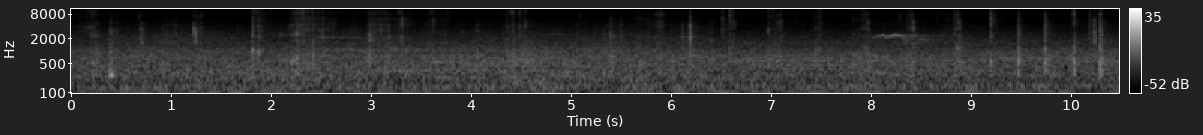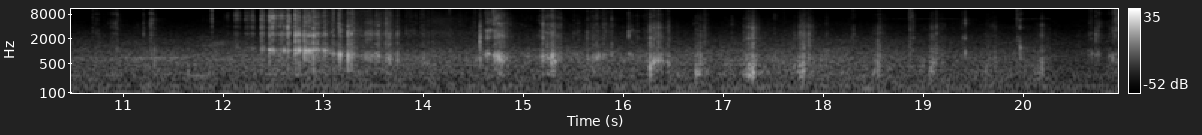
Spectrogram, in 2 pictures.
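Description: Close-up biting and chewing of crispy fried pork belly with crackling skin: many small crackly crunches, a loud crunching bite about twelve seconds in, then a string of separate crunches as the chewing goes on.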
